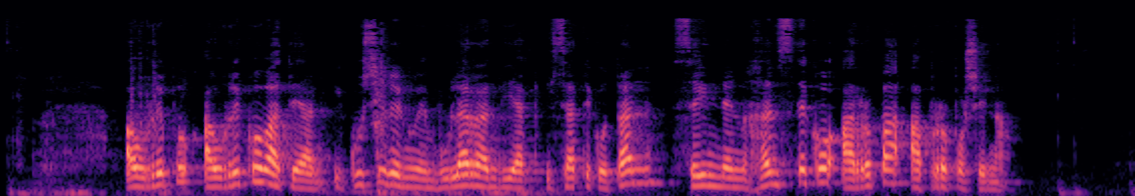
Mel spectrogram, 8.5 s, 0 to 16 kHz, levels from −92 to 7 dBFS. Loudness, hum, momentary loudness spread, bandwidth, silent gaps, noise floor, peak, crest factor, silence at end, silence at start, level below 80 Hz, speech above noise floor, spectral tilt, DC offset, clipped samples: -21 LUFS; none; 11 LU; 11.5 kHz; none; -63 dBFS; -4 dBFS; 18 dB; 1 s; 0.6 s; -54 dBFS; 43 dB; -6.5 dB/octave; under 0.1%; under 0.1%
